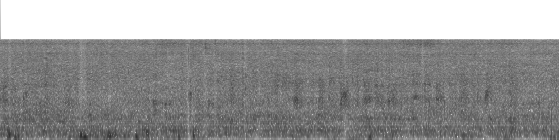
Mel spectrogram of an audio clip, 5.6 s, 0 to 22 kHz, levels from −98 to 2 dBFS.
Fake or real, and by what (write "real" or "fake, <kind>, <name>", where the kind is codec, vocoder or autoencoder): fake, codec, SNAC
